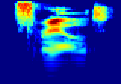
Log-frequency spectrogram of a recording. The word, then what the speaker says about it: thrilled: It's a little bit difficult to pronounce. I can say that. Thrilled, thrilled, because you have to know how to pronounce the TH, and then you should be able to pronounce the R well, which is a guttural sound.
